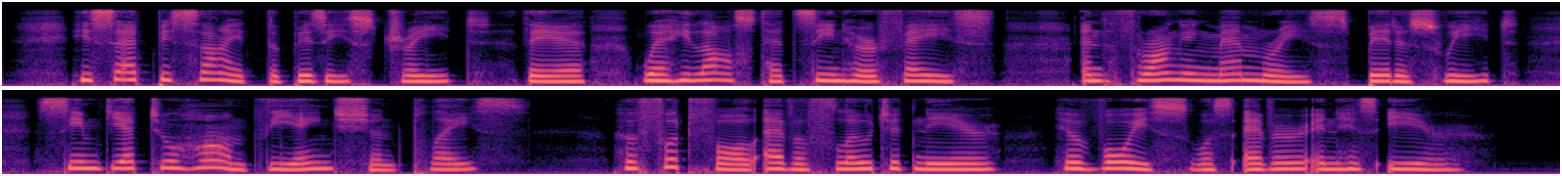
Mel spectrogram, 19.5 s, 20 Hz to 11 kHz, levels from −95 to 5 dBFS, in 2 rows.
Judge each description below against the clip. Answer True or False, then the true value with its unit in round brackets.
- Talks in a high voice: True (230 Hz)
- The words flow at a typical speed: False (115 wpm)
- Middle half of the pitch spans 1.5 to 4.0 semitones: True (2.6 semitones)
